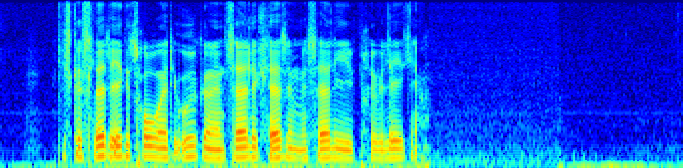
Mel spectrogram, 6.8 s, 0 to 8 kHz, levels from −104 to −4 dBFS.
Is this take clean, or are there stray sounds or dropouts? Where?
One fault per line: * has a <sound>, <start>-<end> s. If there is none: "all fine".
all fine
